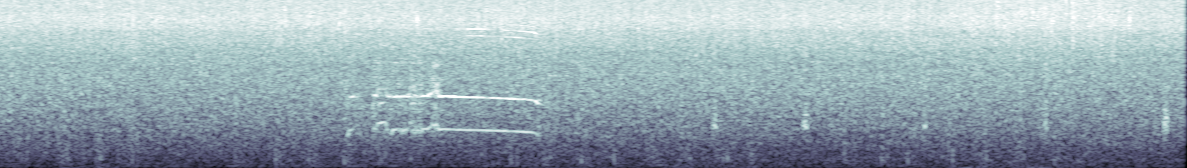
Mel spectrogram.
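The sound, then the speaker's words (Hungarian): A rooster crows once from a video game over steady, hissing rain that fills the whole clip. The crow is brief and rises only slightly above the constant downpour. “most akkor meg kell keresnem ezt a csirkét. Ami nyilván így az átkozott esőben egy picit nehezebb lesz.”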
